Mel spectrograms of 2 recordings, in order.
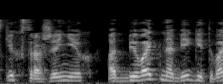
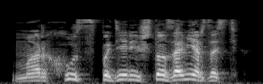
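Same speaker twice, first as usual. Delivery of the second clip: loud, furious, raging growl; 5 dB louder than usual. Reading a novel, a character curses as he turns his back on a sea battle; furious growl. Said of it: "С яростью прорычал".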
